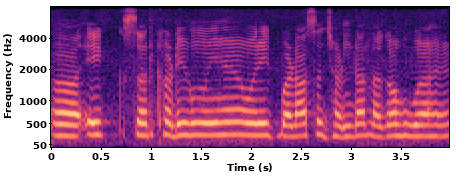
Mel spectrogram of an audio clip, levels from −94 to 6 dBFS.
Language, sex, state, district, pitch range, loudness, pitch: Hindi, female, Uttar Pradesh, Jyotiba Phule Nagar, 240-260 Hz, -13 LUFS, 255 Hz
